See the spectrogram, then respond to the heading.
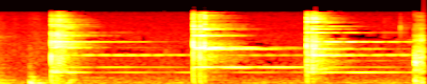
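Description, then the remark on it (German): Wine glasses clink together four times in a toast, each strike a bright, ringing chime with sustained tonal overtones that fade before the next. Fairly loud, with no talking. “Wir genießen ihn einfach. Richtig. Prost.”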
